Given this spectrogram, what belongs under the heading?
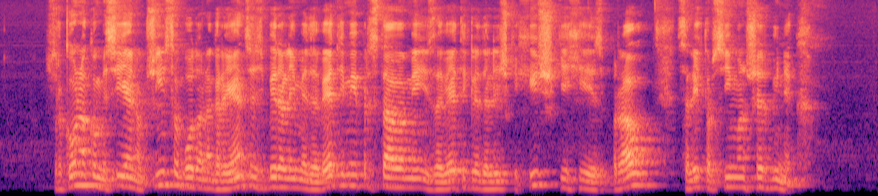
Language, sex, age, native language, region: Slovenian, male, 50-59, Slovenian, Central Slovenia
